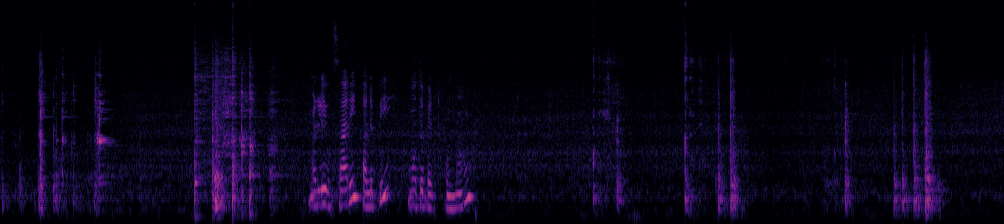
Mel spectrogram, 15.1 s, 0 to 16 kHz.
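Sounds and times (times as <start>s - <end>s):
metal spatula scraping a pan: 0.0s - 1.8s, 2.9s - 4.4s, 8.8s - 9.4s, 10.2s - 11.2s, 12.3s - 12.9s
greens sizzling: 0.0s - 15.0s.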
